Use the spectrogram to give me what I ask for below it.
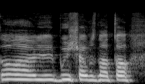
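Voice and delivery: high-pitched mock whining; put-on crybaby wail; mock crying. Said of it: "they're crying and they're like".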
